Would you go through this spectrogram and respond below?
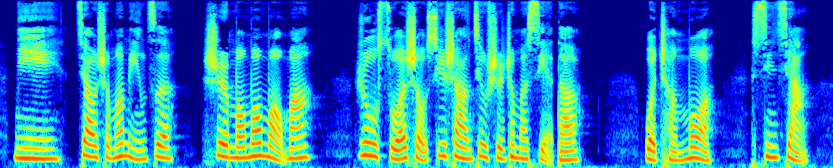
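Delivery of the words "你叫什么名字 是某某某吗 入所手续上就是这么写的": usual speaking voice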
